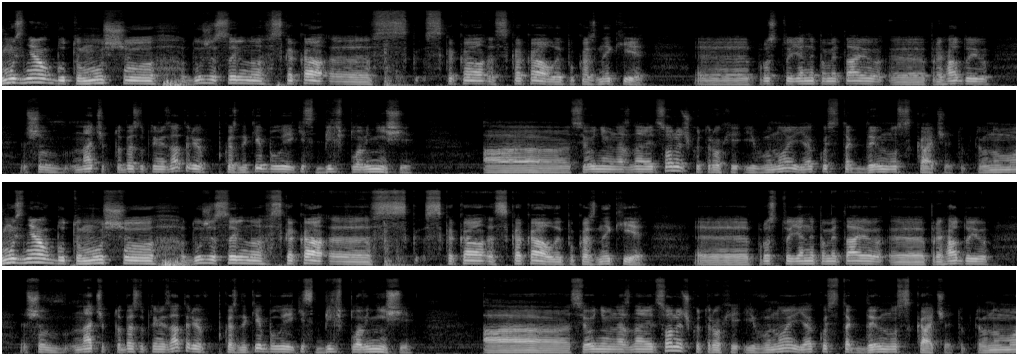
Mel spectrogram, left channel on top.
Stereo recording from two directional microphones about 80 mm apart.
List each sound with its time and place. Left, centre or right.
0.1 s speech: centre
